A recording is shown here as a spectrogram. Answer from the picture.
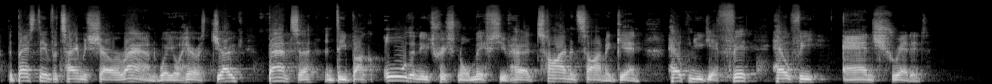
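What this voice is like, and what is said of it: Put-on podcast host voice. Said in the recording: “that little bit in a podcast accent”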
